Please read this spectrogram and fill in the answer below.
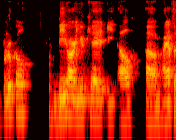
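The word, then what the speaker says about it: Brukel: up in so it's it's very belgian in its pronunciation it's actually political but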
